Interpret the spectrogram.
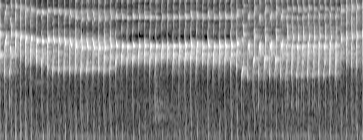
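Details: Fighter lovebird in full ngekek, a long unbroken chattering trill meant to rile rival lovebirds, made of fast evenly pulsed high notes, roughly three a second, with a shriller wavering band above.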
